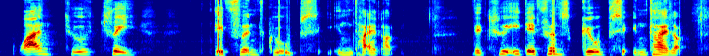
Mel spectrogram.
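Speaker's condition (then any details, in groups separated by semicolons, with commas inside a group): Cerebral palsy, severe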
